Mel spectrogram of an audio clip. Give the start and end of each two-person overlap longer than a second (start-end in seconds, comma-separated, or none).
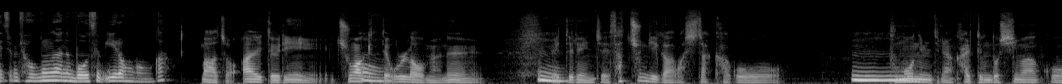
none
